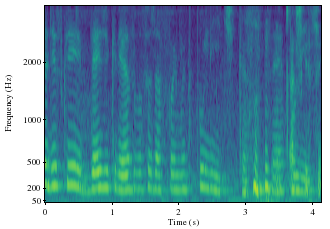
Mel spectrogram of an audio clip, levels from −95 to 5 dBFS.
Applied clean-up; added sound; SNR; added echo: none; none; none; none.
